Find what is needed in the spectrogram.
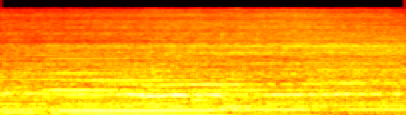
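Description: Live band playing the instrumental close of a slow Indonesian pop ballad, with steady held bass notes and sustained chords.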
